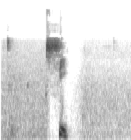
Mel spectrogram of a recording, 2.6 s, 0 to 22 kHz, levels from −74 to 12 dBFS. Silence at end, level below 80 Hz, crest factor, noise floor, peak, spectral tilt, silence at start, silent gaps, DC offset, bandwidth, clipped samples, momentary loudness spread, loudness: 1.25 s; -54 dBFS; 18 dB; -42 dBFS; 0 dBFS; -2 dB/octave; 0.15 s; none; under 0.1%; 16 kHz; under 0.1%; 20 LU; -10 LUFS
